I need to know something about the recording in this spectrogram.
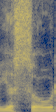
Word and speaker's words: Yesod: Okay, and then you step down past the heart and step into Yesod, or Yesod, I pronounce it.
